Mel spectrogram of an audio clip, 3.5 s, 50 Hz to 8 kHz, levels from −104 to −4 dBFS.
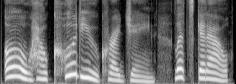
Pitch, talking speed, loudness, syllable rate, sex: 240 Hz, 150 wpm, -16 LUFS, 2.9 syllables/s, female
